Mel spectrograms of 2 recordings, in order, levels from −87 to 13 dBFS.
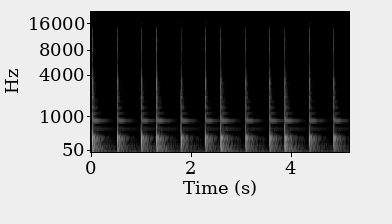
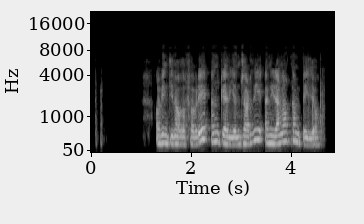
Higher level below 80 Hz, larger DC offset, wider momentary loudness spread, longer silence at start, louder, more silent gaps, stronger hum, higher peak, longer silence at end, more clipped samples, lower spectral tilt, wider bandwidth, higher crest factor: first, -58 dBFS vs -74 dBFS; neither; first, 11 LU vs 5 LU; second, 0 s vs 0.2 s; second, -42 LUFS vs -23 LUFS; neither; neither; second, -16 dBFS vs -8 dBFS; about the same, 0.15 s vs 0.2 s; neither; second, -5.5 dB/octave vs -7 dB/octave; first, 15 kHz vs 7.6 kHz; first, 26 dB vs 16 dB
